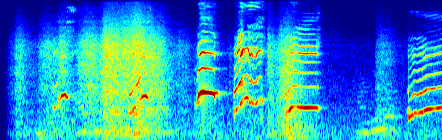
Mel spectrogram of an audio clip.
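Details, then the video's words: Puppy barking in a small indoor room: short high yaps with bright rising-falling harmonics, a few sharp barks clustered in the middle and a last yelp near the end, with a faint whimper and some background noise. "Dog Puppy-Cute Barking"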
